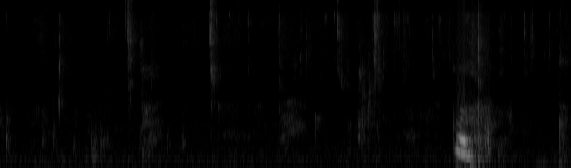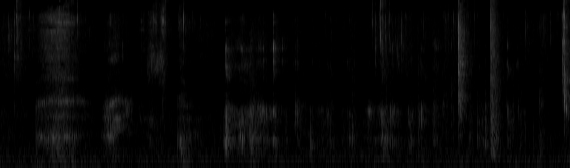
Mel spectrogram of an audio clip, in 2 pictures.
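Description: Someone eats Nigerian ogbono soup with wheat fufu close to the mic, with soft sticky chewing, wet squishes and small mouth clicks, plus one louder mushy bite partway through.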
